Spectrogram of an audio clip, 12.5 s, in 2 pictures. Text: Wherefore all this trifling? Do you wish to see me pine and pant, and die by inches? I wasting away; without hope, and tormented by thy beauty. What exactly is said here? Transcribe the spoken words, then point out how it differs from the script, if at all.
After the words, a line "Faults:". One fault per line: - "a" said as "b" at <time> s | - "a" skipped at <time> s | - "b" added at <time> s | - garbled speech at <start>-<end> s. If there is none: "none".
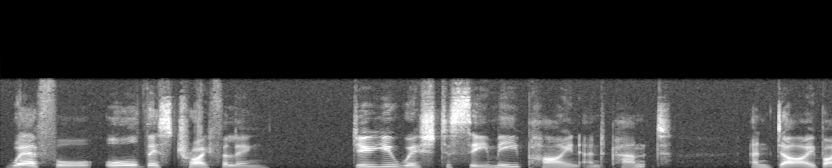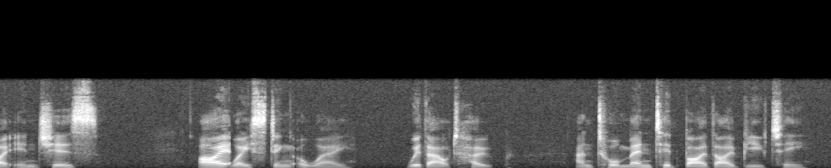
Wherefore all this trifling? Do you wish to see me pine and pant, and die by inches? I wasting away; without hope, and tormented by thy beauty.
Faults:
none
